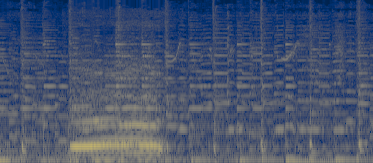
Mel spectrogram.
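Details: In a herd of tame village cattle grazing on a wide grassy pasture among trees, a cow gives a long, level, tuneful moo over a light backing of plucked-string music.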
